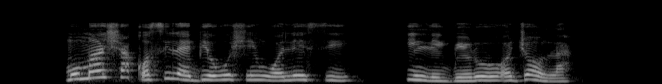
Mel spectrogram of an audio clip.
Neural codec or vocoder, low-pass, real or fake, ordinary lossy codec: none; 7.2 kHz; real; none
